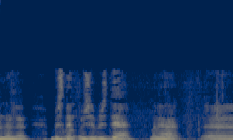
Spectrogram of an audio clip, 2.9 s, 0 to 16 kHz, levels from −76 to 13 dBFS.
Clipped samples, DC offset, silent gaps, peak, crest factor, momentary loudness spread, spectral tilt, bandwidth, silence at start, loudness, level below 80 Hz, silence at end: under 0.1%; under 0.1%; none; -10 dBFS; 16 dB; 9 LU; -6 dB/octave; 8.6 kHz; 0 s; -28 LUFS; -50 dBFS; 0 s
